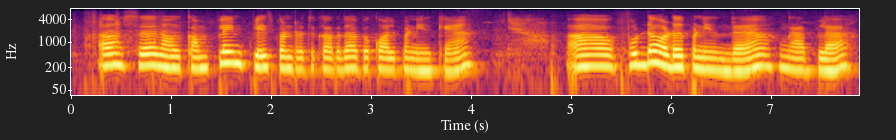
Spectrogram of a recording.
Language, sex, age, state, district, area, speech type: Tamil, female, 30-45, Tamil Nadu, Mayiladuthurai, rural, spontaneous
